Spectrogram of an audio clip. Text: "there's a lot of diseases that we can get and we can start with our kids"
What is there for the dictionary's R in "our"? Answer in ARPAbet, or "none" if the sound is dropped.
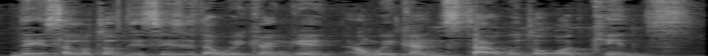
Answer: L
